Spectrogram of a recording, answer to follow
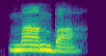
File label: "mamba", Indian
